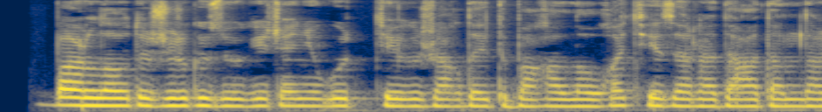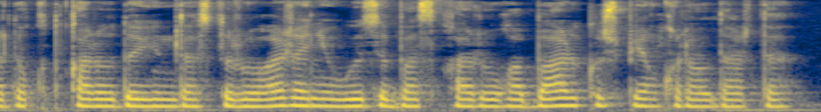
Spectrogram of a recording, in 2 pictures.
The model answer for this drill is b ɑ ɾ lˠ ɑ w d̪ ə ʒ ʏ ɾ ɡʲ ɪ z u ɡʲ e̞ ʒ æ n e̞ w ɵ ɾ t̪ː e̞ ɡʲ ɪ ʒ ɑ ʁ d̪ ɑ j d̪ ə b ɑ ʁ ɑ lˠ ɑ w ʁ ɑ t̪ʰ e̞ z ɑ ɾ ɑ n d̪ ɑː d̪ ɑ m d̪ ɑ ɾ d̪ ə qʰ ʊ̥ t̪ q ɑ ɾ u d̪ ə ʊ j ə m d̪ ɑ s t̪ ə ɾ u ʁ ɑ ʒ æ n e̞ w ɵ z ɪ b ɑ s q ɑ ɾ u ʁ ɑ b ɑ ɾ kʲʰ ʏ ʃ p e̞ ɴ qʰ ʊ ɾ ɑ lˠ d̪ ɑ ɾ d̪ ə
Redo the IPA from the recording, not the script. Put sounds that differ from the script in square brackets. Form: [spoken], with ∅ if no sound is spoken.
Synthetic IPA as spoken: b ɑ ɾ lˠ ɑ w d̪ ə ʒ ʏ ɾ ɡʲ ɪ z u ɡʲ e̞ ʒ æ n e̞ w ɵ ɾ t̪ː e̞ ɡʲ ɪ ʒ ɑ ʁ d̪ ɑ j d̪ ə b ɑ ʁ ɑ lˠ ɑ w ʁ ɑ t̪ʰ e̞ z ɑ ɾ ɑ [∅] d̪ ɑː d̪ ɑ m d̪ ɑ ɾ d̪ ə qʰ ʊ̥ t̪ q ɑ ɾ u d̪ ə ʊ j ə m d̪ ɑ s t̪ ə ɾ u ʁ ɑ ʒ æ n e̞ w ɵ z ɪ b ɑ s q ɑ ɾ u ʁ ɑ b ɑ ɾ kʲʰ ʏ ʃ p e̞ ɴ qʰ ʊ ɾ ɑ lˠ d̪ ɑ ɾ d̪ ə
